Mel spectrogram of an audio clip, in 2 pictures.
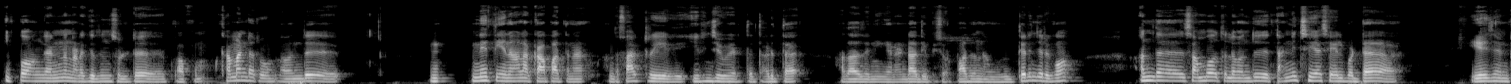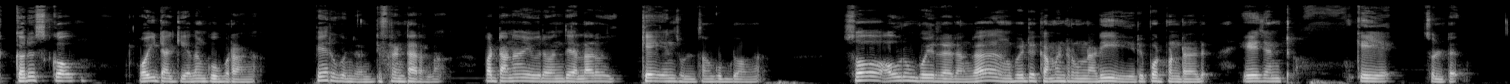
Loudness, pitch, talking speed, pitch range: -19 LUFS, 140 Hz, 120 wpm, 125-155 Hz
